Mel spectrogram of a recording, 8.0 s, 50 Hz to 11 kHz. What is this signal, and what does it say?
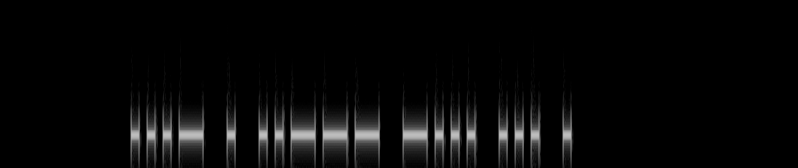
Morse code, heard as a keyed tone, about 15 wpm, 700 Hz. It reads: VE2BSE
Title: DXCC-100 Call Signs - 6 Characters - 15wpm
